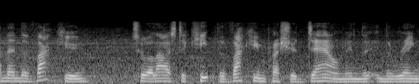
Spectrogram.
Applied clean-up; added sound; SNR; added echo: none; none; none; none.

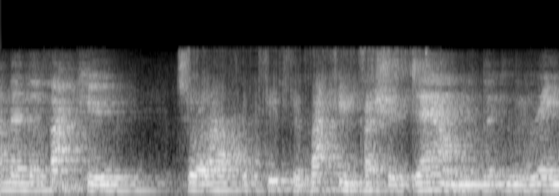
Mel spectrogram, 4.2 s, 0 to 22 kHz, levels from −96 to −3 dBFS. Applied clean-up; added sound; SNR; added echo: neural separator model SepFormer DNS4.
